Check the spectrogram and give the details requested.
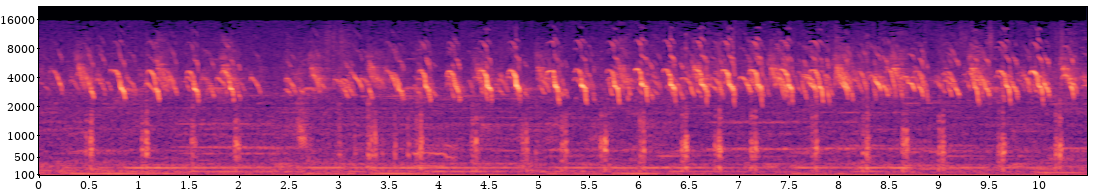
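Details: Baby chicks peeping in a steady stream of thin, high, downslurred peeps, roughly three or four a second, over a low continuous hum.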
